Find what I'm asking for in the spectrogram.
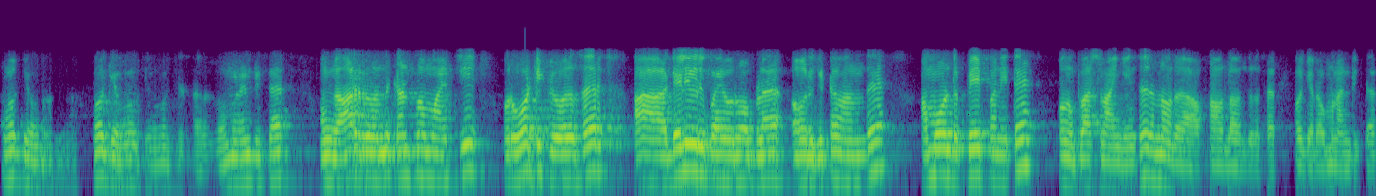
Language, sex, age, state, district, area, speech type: Tamil, male, 18-30, Tamil Nadu, Cuddalore, rural, conversation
